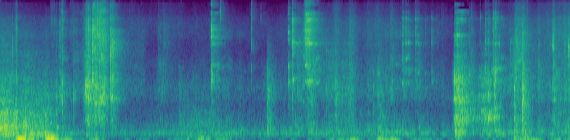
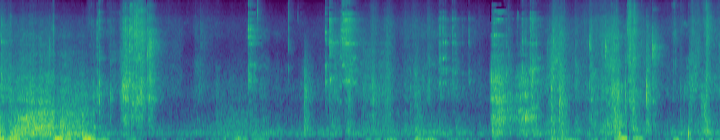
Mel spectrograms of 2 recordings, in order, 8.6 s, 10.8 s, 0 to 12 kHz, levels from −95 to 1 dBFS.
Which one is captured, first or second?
second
